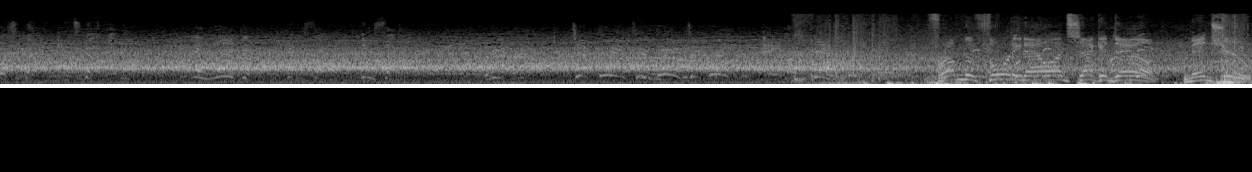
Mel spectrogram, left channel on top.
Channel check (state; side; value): silent; right; 59 dB below the other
